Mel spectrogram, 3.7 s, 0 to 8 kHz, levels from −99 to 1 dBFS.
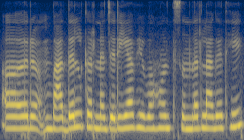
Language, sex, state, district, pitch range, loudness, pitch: Sadri, female, Chhattisgarh, Jashpur, 250-265 Hz, -14 LUFS, 255 Hz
